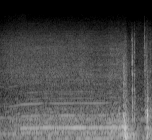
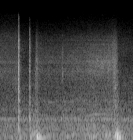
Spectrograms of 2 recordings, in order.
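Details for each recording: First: Used car during test drive: steady electric window motor hum for about a second and a half, then stops with sharp clicks; window does not move, suspected failed power window regulator. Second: Used Mercedes A-Class, cabin: switch click, then low motor hum as the rear power window travels and thuds to a stop; it works, unlike the front window with broken regulator.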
